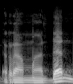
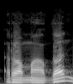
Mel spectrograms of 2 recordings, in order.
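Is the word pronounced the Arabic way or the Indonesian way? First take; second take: Indonesian; Arabic. First: The word is said with plain Indonesian sounds. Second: The word is said with Arabic sounds. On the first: This is the simplified Indonesian form. "sesuai Kamus Besar Bahasa Indonesia" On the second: This is the original Arabic form. "Ramadan jadi Ramadan bahkan tanpa H"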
